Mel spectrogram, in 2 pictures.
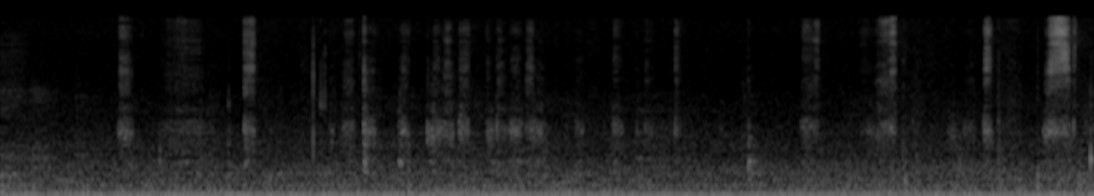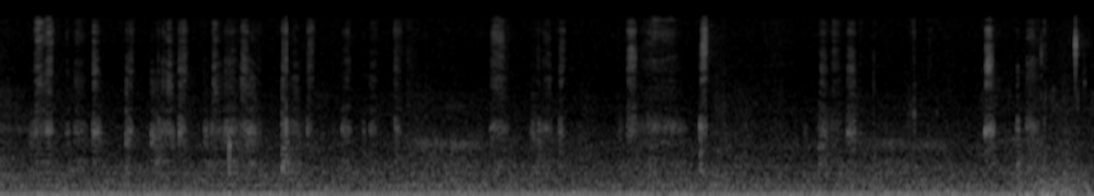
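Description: Equations are written out during a lecture: faint, scratchy strokes come in short irregular bursts over a steady low hum, quiet and continuous throughout.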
